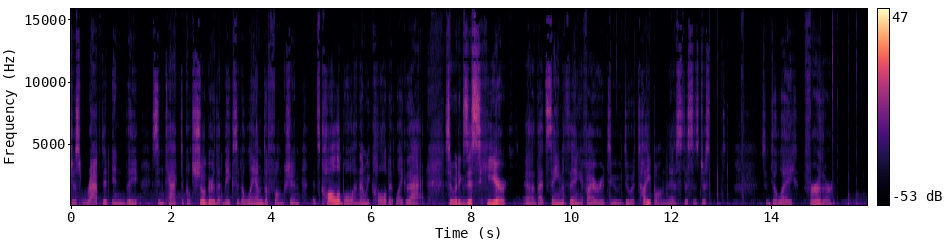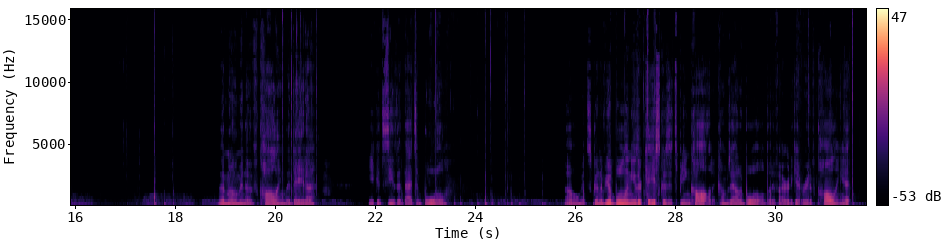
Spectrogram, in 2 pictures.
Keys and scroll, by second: 12.4 ctrl+Left.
